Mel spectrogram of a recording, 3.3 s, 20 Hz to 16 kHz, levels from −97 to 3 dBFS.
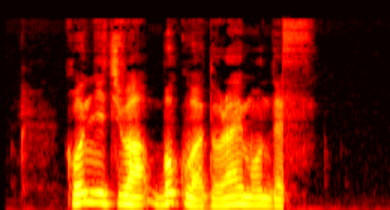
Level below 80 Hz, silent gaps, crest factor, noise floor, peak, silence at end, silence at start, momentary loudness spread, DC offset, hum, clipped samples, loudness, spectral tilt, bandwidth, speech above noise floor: -58 dBFS; none; 18 dB; -71 dBFS; -2 dBFS; 0.75 s; 0.55 s; 7 LU; under 0.1%; none; under 0.1%; -19 LUFS; -7.5 dB/octave; 11.5 kHz; 53 dB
